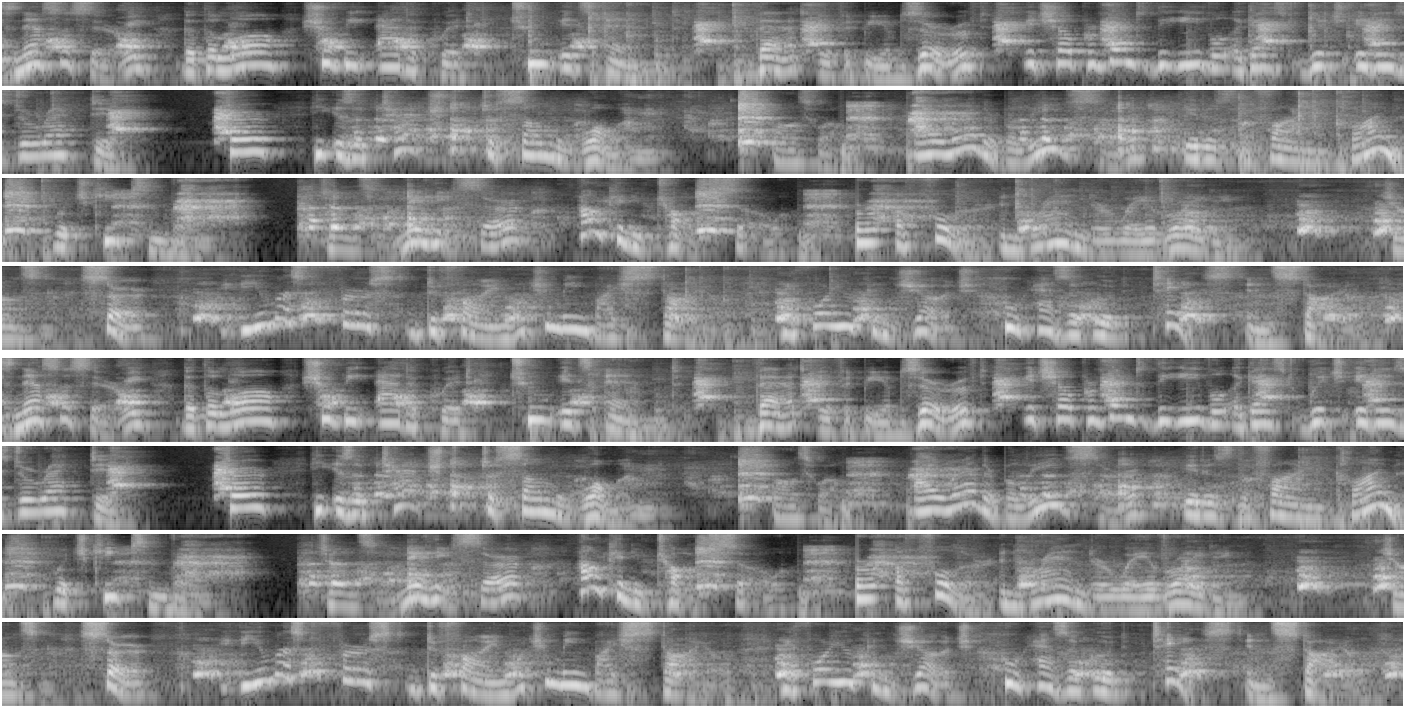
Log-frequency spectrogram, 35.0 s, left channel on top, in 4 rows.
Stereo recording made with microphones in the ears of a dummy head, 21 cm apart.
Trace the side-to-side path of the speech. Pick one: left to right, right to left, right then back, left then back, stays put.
stays put.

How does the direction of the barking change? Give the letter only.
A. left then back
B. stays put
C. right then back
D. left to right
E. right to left
A.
